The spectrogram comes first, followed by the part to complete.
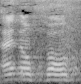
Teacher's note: on garde pas la diphtongue. Non, on la perd, on fait une liaison.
